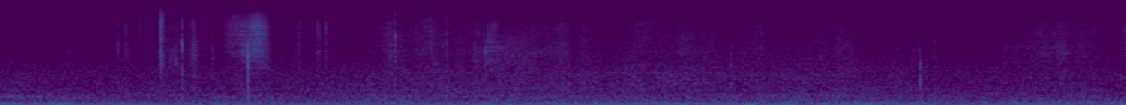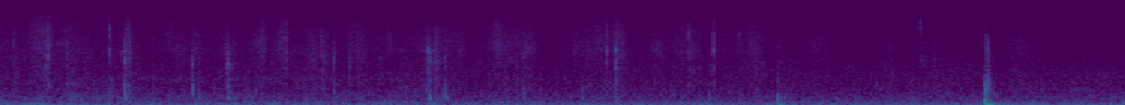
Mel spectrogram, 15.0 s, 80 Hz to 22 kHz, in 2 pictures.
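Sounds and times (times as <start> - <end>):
hands rustling plush toy: 1.2 - 14.4.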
